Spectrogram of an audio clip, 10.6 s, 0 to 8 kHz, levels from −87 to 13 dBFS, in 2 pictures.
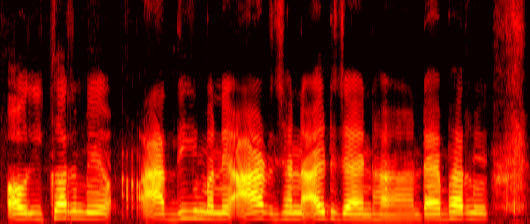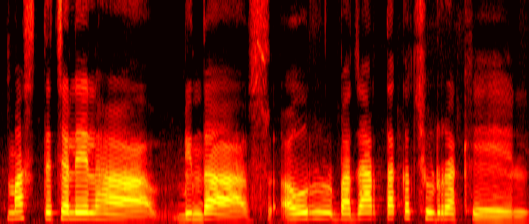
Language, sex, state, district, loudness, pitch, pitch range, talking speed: Hindi, female, Chhattisgarh, Jashpur, -17 LUFS, 220 Hz, 205-235 Hz, 100 wpm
